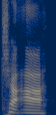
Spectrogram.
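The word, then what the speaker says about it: tsa: Polyglot said it's like the word cha. Cha in Tagalog is T like the tea that you drink. And it's spelled T S A. Cha. Cha. That's such a Tagalog spelling. I love it. There's the TS sound and then the double vowel uh pronunciation.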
